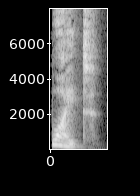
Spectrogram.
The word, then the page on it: white: British English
